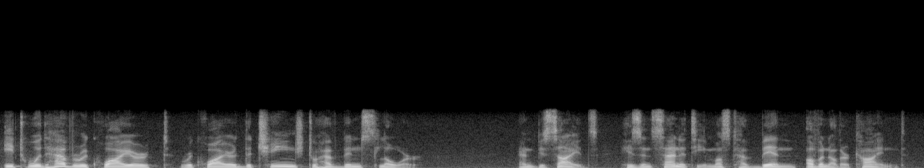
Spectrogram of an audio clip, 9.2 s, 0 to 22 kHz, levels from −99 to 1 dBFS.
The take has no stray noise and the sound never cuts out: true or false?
true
